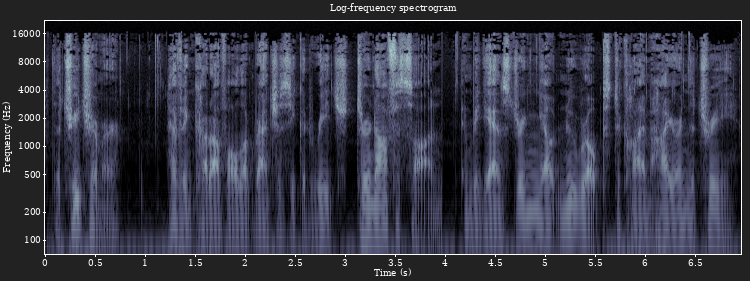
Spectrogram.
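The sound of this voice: This is an unforced reading voice. It sounds like text read aloud without strain.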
